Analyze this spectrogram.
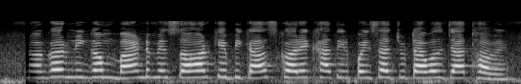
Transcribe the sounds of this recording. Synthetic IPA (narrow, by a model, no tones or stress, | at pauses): nəɡəɾniɡəmbãɳɖmesəɦəɾkebikaskəɾekʰat̪iɾpəɪsad͡ʒuʈabəld͡ʒat̪ɦəbe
